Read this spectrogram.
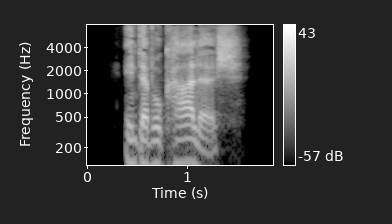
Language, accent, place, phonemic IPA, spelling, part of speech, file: German, Germany, Berlin, /ɪntɐvoˈkaːlɪʃ/, intervokalisch, adjective, De-intervokalisch.ogg
- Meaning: intervocalic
